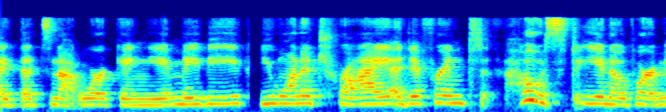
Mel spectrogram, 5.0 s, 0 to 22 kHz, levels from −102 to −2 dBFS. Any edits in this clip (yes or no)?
yes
